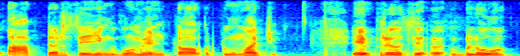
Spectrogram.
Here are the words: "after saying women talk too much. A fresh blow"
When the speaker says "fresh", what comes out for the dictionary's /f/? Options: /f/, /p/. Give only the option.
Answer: /p/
